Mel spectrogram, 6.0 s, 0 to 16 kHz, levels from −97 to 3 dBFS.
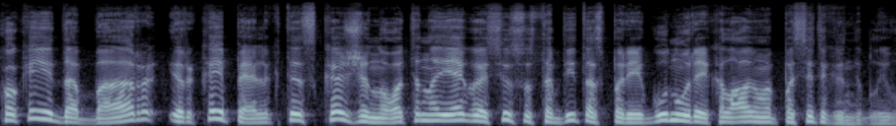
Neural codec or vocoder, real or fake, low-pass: none; real; 14.4 kHz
